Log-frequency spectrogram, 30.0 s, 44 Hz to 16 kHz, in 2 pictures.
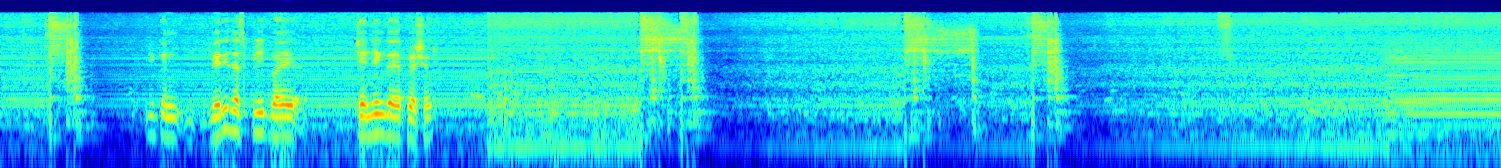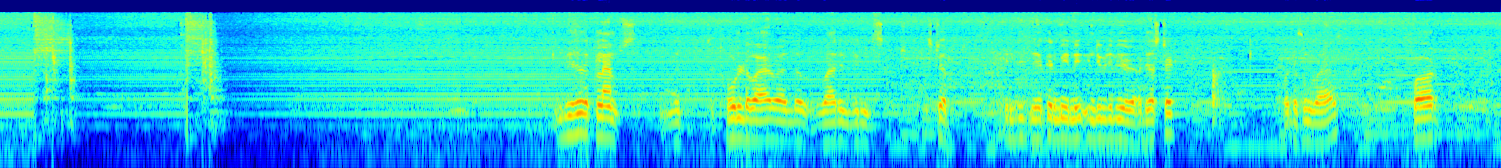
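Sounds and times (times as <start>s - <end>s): steady machine hum: 0.0s - 30.0s
sharp bursts of air: 0.4s - 0.9s, 6.4s - 7.1s, 9.0s - 10.6s, 12.2s - 12.4s, 15.3s - 15.8s, 16.8s - 17.2s.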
